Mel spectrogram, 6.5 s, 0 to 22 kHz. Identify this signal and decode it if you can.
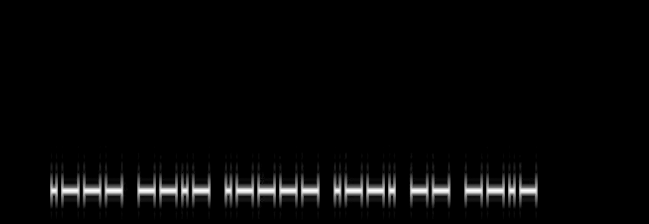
Morse code, heard as a keyed tone, about 22 wpm, 600 Hz. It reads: JQ1PMQ
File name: Callsigns-22wpm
